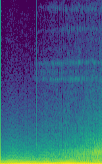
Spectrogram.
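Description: Loud, steady, deep bass rumble of a cinematic trailer soundtrack, with a faint tick about three-quarters of a second in.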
